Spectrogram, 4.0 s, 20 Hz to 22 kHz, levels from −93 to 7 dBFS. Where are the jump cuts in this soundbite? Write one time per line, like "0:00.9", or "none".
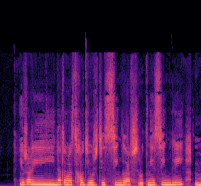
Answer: none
